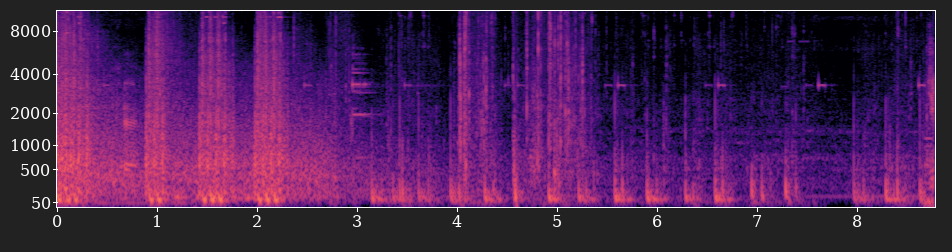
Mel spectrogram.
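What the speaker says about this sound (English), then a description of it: "Guys, please stop now with shooting each other" Rapid gunfire in the video game Rainbow Six, bursts of sharp shots first in quick clusters then as a steady run of repeated cracks and thuds, fairly close and loud, with no talk over it.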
